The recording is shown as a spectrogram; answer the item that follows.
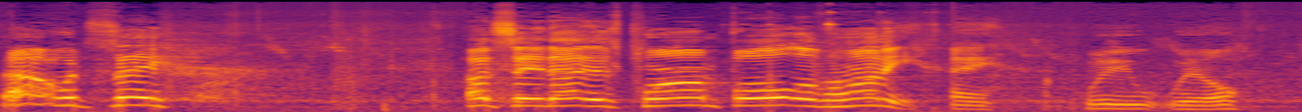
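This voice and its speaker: An extremely high-pitched, loud male voice with lively intonation, a very slow pace and long, frequent pauses, over noticeable background noise. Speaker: beekeeper, homesteading vlogger. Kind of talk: casual tutorial. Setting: outdoors at a beehive. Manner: casual, halting with fillers.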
